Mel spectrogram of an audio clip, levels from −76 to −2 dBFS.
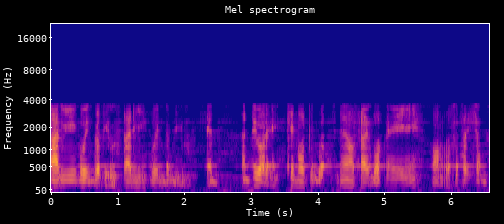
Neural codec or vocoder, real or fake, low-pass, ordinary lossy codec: codec, 24 kHz, 1 kbps, SNAC; fake; 3.6 kHz; none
